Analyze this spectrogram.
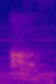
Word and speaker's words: of: Voltando à pronúncia, repete comigo, of. Tem um sonzinho leve de V, não tem som de F.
